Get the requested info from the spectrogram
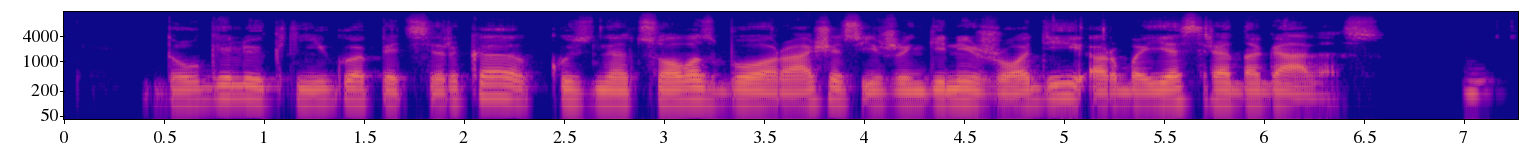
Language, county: Lithuanian, Vilnius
